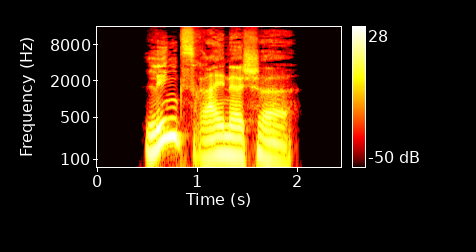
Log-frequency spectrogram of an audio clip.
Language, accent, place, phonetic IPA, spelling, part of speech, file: German, Germany, Berlin, [ˈlɪŋksˌʁaɪ̯nɪʃə], linksrheinische, adjective, De-linksrheinische.ogg
- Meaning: inflection of linksrheinisch: 1. strong/mixed nominative/accusative feminine singular 2. strong nominative/accusative plural 3. weak nominative all-gender singular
